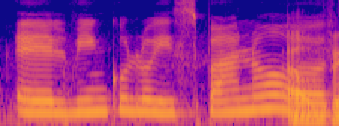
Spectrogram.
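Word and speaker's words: El Vínculo Hispano: Did I pronounce that right? – It's close. – All right. What is it? Give me the right. – Alvinculo Hispano, the Hispanic liaison.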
